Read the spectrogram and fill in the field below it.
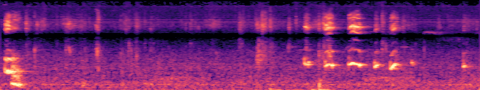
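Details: Six playful puppies with their mother dog: a short squeaky yelp at the start, then a quick cluster of high, thin whimpering squeals around the fourth and fifth seconds over a steady indoor hiss and faint scuffling.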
